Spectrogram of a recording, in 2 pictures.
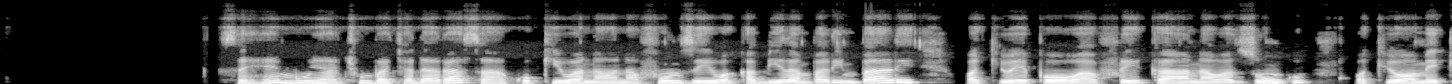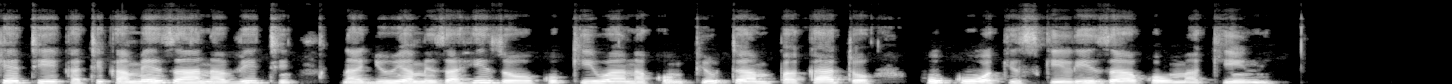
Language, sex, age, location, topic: Swahili, female, 25-35, Dar es Salaam, education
